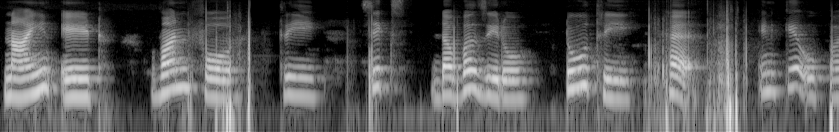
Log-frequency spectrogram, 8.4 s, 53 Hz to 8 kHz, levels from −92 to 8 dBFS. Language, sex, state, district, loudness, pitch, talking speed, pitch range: Hindi, female, Punjab, Fazilka, -16 LUFS, 210 Hz, 95 wpm, 200-270 Hz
